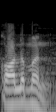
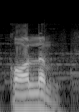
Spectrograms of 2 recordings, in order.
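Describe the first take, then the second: First: The final N sound is pronounced. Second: The final N sound is silent. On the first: The speaker calls it wrong. "It is not column" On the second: The speaker calls it right. "N is silent here"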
